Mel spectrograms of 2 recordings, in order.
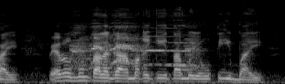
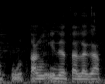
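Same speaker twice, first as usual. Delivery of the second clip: normal talking voice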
